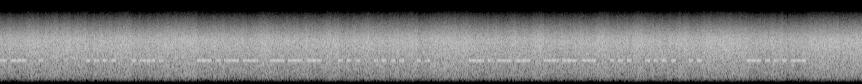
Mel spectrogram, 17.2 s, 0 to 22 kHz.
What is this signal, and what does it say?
Morse code, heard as a keyed tone, hand-sent with a paddle, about 14 wpm, 1140 Hz, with heavy radio static. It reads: … HR YOSHI YOSHI <BT>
